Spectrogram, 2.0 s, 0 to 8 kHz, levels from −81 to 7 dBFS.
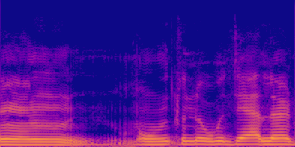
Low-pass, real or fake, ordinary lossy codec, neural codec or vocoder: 7.2 kHz; fake; AAC, 48 kbps; autoencoder, 22.05 kHz, a latent of 192 numbers a frame, VITS, trained on many speakers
